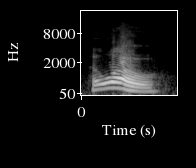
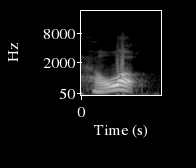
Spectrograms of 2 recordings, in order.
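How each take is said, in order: First: It is said in a light, ordinary voice. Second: It is said in a deep, chesty voice.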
